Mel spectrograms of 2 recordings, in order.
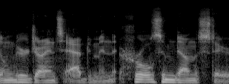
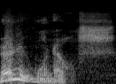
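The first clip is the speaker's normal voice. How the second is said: loud, raised snarling growl, catching breath; 9 semitones higher, 5 dB louder than usual. Narrating a story, the king stands up and challenges the crowd, growling. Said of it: "he growls".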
